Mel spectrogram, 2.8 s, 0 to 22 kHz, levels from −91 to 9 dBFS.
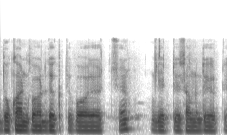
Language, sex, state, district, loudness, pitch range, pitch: Bengali, male, West Bengal, Malda, -21 LUFS, 95-100 Hz, 95 Hz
